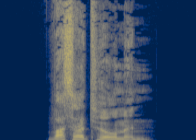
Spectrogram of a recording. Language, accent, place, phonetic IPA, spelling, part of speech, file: German, Germany, Berlin, [ˈvasɐˌtʏʁmən], Wassertürmen, noun, De-Wassertürmen.ogg
- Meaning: dative plural of Wasserturm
